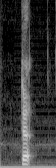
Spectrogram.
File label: "de", Chinese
